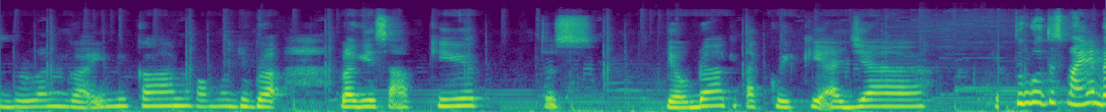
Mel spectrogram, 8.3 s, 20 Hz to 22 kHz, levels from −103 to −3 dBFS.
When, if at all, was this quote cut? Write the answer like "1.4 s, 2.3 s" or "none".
7.4 s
